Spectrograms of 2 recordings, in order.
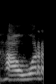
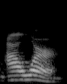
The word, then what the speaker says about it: hour: Ya, tapi pengucapannya bukan hour ya, hour.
